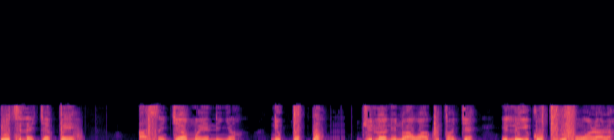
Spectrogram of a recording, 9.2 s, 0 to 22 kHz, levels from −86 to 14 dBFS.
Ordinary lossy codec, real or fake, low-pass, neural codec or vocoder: MP3, 24 kbps; real; 5.4 kHz; none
